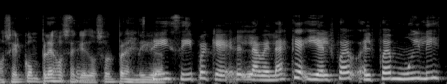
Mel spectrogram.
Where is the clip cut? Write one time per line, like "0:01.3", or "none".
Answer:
none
